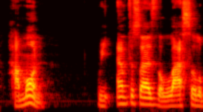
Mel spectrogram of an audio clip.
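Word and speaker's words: jamón: end but it's not following the rules of pronunciation if it did it would sound like this come on but we don't say jamon we say jamon we emphasize the last little belong that word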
